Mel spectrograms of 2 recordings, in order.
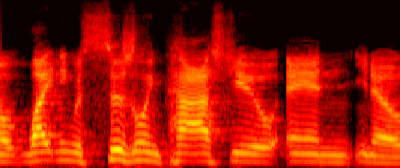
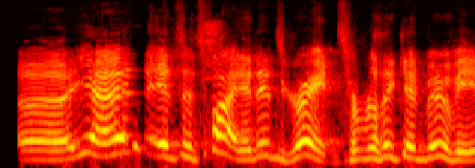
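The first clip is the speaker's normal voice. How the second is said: higher, louder, unconvincing reassurance; mock reassurance; 7 semitones higher, 4 dB louder than usual. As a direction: imitate covering up bad news in a raised voice. Covering up a sad film ending.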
